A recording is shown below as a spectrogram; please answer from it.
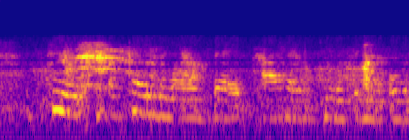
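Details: Balinese and Siamese cats, Duddits and Fe-Fe, indoors during mating; drawn-out wavering yowls rise and fall in overlapping waves, with human talking mixed in.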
